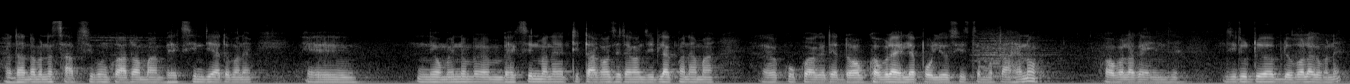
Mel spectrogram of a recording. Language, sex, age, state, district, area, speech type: Assamese, male, 30-45, Assam, Sivasagar, urban, spontaneous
